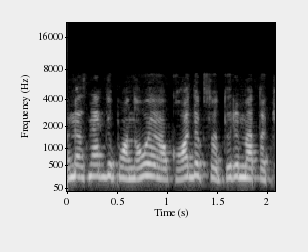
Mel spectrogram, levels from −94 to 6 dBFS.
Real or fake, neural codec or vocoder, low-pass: fake; codec, 16 kHz, 16 kbps, FreqCodec, larger model; 7.2 kHz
